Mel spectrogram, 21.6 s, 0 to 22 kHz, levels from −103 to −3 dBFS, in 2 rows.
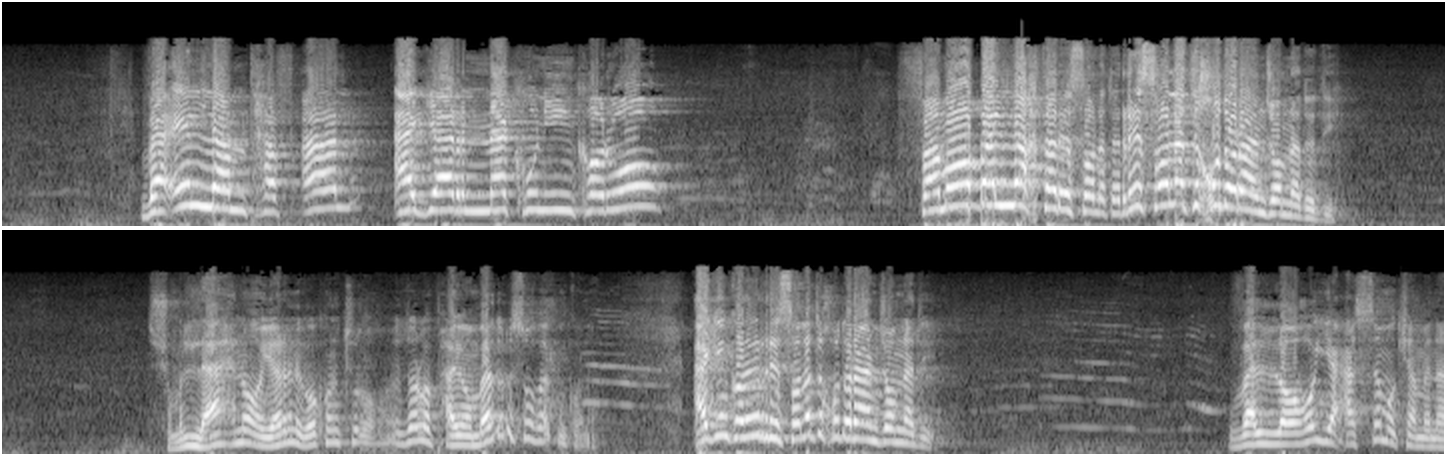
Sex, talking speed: male, 100 wpm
